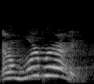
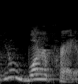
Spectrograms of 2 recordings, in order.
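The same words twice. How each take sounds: First: High, loud mock protest; mock refusal. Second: Said in the usual way. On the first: Upset believer balking at prayer, loud high mock protest. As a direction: play up an upset refusal to pray.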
